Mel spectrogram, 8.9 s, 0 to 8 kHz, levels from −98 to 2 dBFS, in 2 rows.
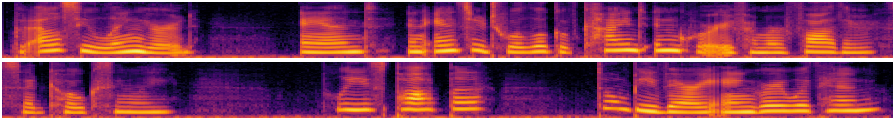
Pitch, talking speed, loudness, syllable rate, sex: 260 Hz, 170 wpm, -16 LUFS, 5.6 syllables/s, female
